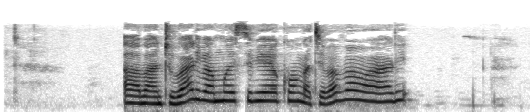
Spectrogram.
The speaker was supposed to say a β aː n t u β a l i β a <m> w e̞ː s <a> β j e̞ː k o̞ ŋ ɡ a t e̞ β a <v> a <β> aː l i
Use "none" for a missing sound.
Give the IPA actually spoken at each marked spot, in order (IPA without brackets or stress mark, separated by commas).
m, i, v, w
